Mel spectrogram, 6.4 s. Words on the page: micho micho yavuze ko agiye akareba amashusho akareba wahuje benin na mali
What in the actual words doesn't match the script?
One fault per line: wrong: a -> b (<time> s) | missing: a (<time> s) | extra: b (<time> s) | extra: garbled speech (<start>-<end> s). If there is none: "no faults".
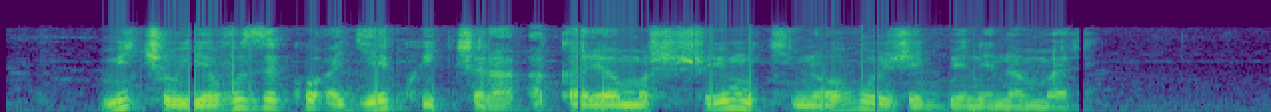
missing: micho (0.8 s)
extra: kwicara (2.0 s)
wrong: akareba -> y'umukino (3.6 s)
